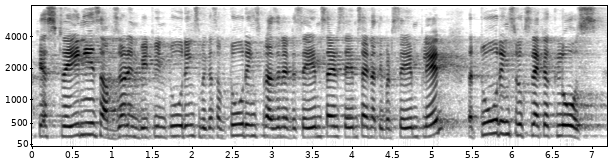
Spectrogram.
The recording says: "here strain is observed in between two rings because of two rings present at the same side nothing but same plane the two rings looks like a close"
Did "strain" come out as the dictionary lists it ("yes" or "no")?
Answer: yes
